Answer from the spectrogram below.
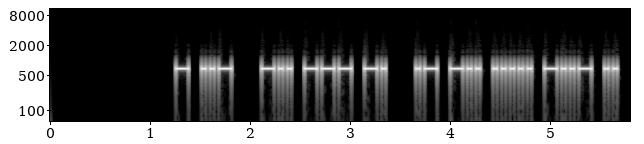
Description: Morse code, heard as a keyed tone, about 28 wpm, 700 Hz. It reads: TU DON AD5XI
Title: K1USN SST QSO Practice - 28wpm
